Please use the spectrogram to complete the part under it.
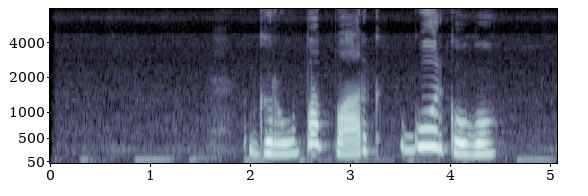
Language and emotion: Russian, neutral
